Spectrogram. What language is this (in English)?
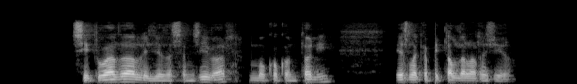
Catalan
